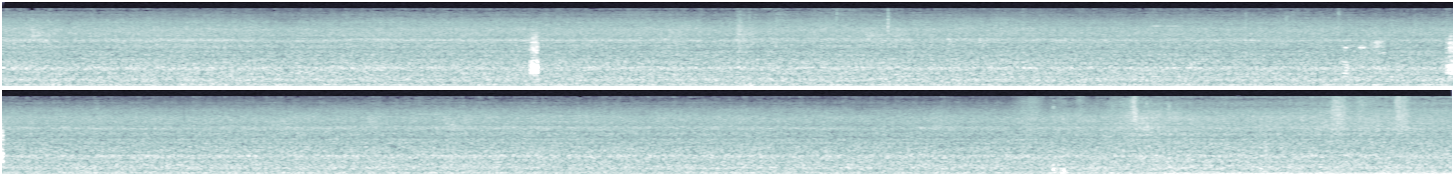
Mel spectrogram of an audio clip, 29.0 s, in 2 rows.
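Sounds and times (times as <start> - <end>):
car engine idling: 0.0 - 29.0
deep engine drone: 0.0 - 29.0.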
